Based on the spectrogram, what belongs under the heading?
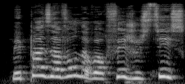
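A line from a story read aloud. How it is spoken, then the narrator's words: Shouted. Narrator (French): cria une voix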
